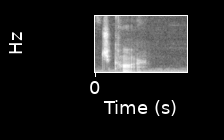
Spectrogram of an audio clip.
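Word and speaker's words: Čukar: over the u uh which you know is chakar.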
